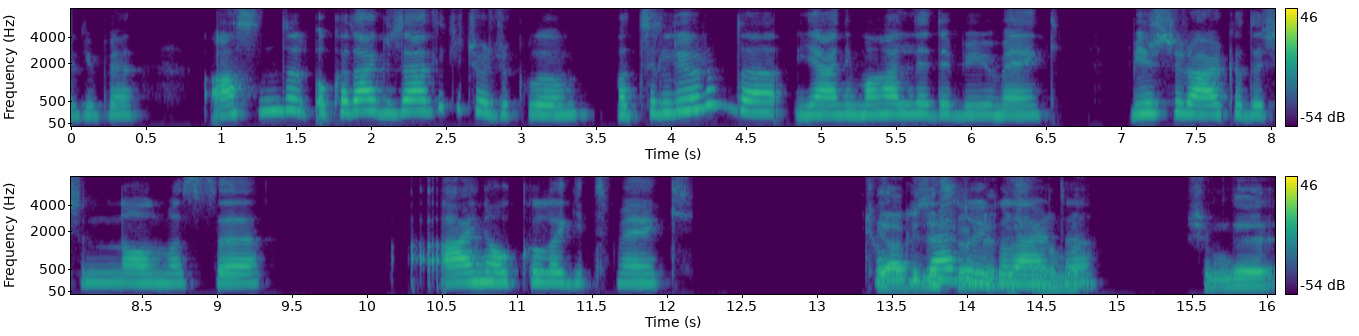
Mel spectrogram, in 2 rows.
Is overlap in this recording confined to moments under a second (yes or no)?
no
